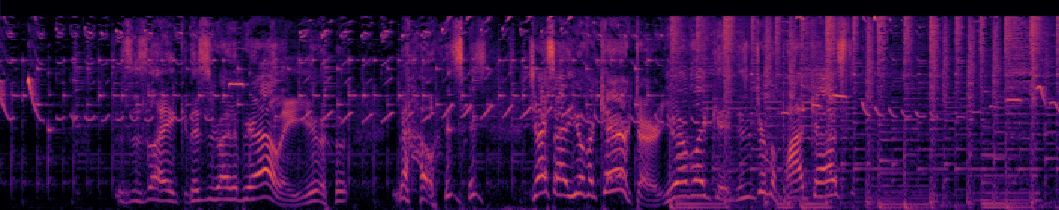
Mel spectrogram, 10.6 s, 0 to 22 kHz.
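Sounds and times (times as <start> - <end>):
bird chirping: 0.0 - 10.5
laughter: 1.2 - 8.4
speech: 1.2 - 8.7
soft music: 6.6 - 10.5.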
